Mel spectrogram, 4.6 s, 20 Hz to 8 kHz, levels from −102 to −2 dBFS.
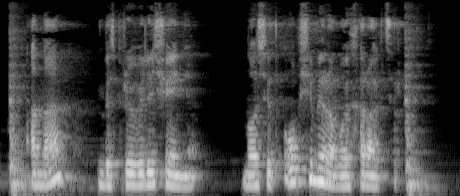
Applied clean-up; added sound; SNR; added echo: classical method WPE with log-MMSE.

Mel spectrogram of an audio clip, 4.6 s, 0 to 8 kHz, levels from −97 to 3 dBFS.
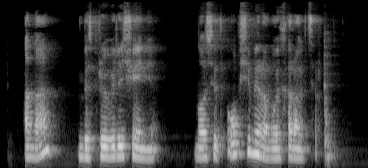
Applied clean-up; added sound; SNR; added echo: neural mask model DeepFilterNet 3.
